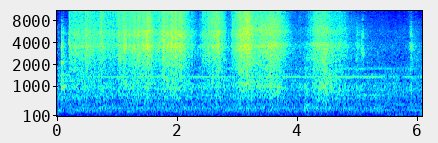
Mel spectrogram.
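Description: Steam hisses from a large pot of boiling broth.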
